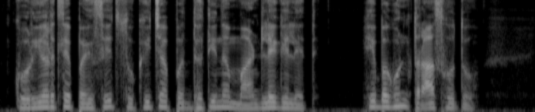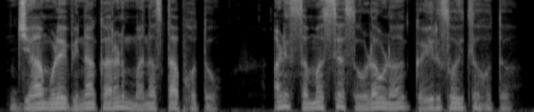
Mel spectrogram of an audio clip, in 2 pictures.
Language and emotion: Marathi, sad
